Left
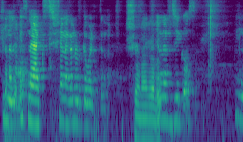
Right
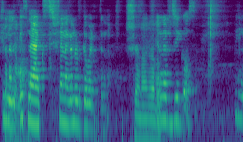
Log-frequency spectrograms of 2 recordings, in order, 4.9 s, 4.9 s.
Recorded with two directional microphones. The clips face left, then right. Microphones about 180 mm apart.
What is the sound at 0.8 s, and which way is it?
Speech, 45° right (ahead or behind).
